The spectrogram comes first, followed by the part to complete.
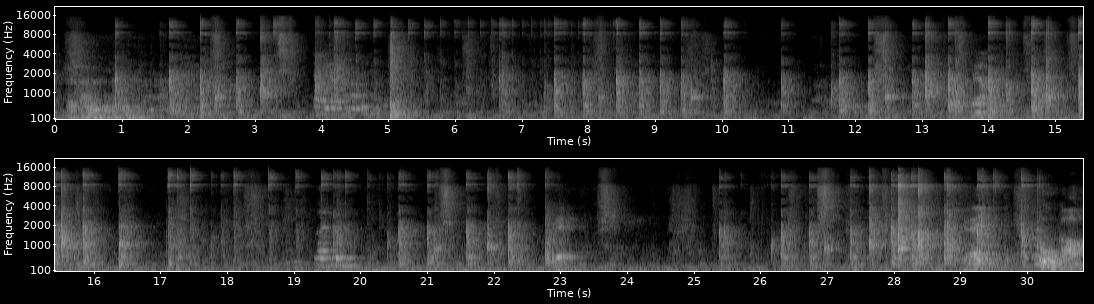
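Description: Table tennis ball clicking off paddles and bouncing on the table in repeated back-and-forth exchanges, a few sharp ticks a second, with voices now and then.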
